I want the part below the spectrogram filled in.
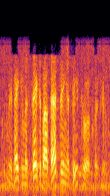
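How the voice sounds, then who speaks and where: Male actor as suave, level-headed young hero of a 1940s radio thriller, medium pitch, expressive, on a thin noisy recording. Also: racing, phone-quality sound, a crowd in the background, natural voice. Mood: brisk, questioning. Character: calm, skeptical wealthy young man about town. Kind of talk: 1940s radio drama acting.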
